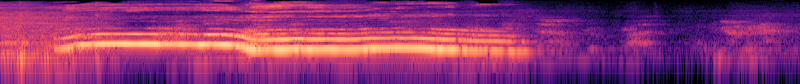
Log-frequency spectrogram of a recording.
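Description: One long, loud howl lasting about two seconds: it rises at the start, drops in pitch about a second in, wavers, then trails down and stops.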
